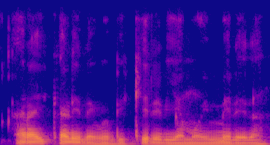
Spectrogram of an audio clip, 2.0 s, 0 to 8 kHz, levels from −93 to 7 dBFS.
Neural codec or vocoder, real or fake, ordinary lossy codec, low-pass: none; real; Opus, 24 kbps; 7.2 kHz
